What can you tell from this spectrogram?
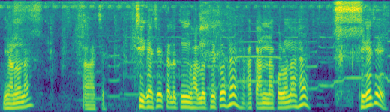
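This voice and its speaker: Man, rapid speech, mellow voice, slightly high, outdoor village interview, faint music. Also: expressive, muffled recording. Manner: fast, coaxing, repeats questions. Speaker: charity vlogger host. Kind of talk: casual on-location interviewing.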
